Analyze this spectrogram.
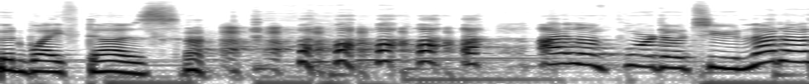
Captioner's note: both laughing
